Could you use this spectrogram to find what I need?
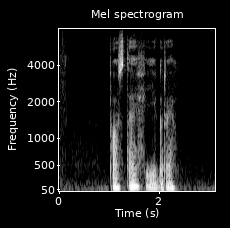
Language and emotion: Russian, neutral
